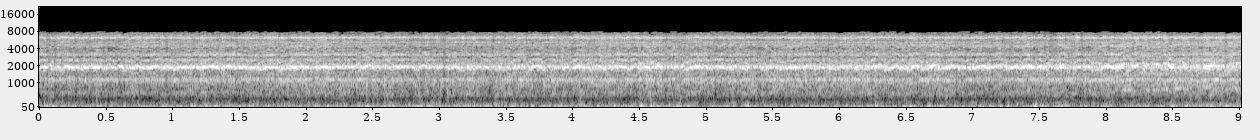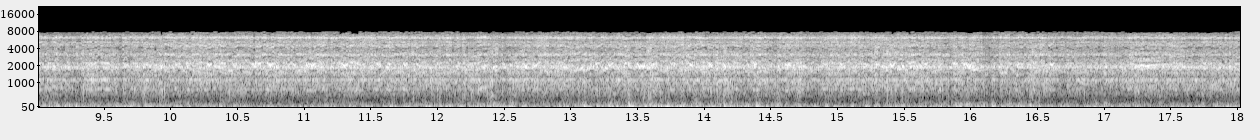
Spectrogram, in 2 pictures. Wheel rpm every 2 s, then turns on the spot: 160, 160, 160, 160, 190, 200, 200, 200, 200.
none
